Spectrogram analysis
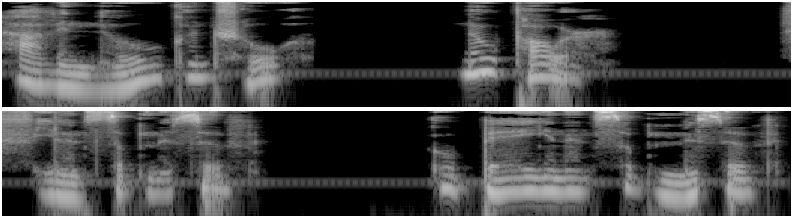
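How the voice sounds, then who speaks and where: Very slow, breathy male hypnosis voice. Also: mid-range voice, dark tone. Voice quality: breathy, often dropping to a whisper. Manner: slow, repetitive, commanding, hypnotic. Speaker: hypnosis narrator. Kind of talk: hypnosis ASMR, scripted narration.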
